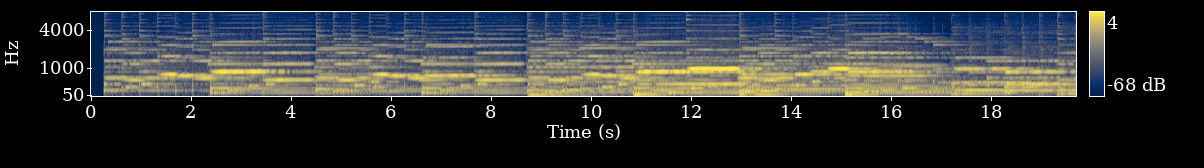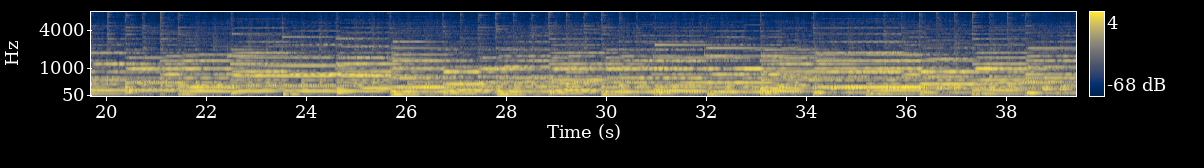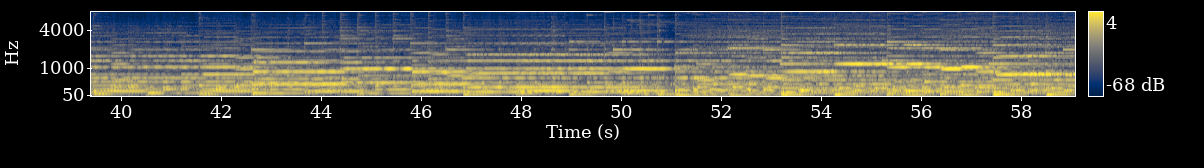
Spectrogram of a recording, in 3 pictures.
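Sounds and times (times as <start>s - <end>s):
waltz music: 0.3s - 59.0s.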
